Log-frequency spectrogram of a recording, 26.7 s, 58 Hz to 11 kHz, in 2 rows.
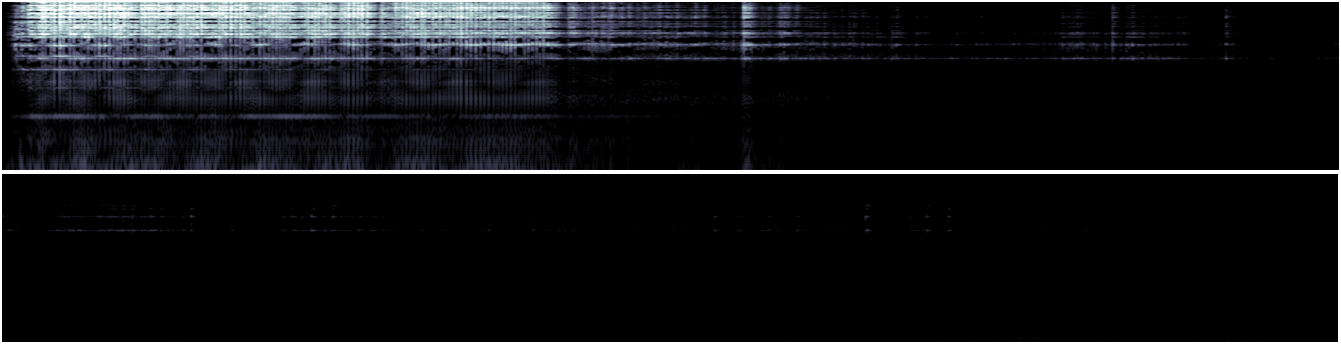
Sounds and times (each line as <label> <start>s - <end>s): marbles - rolling around 33cm ceramic bowl 0.0s - 12.4s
